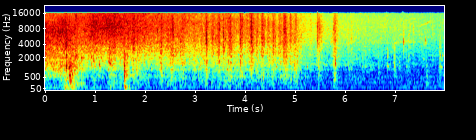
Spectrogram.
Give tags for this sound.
cooking french-fries fried kitchen oil potatoes

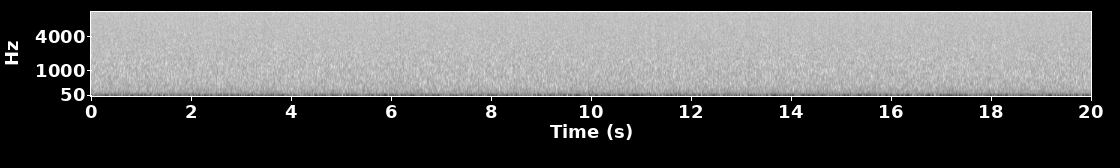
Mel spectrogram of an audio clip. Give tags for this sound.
novation noise nova

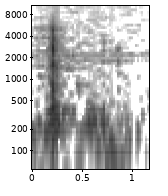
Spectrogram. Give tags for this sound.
clack impact thud thump

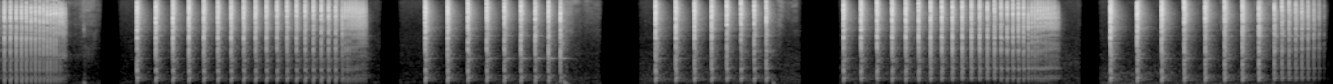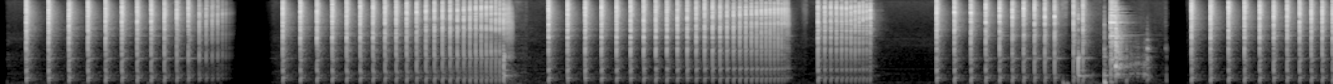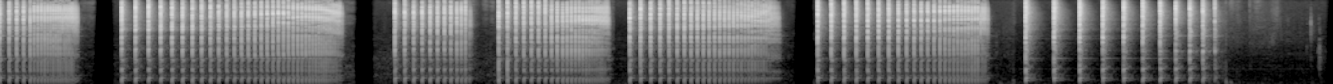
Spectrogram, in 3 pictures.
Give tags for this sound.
bouncing marbles glassmarbles

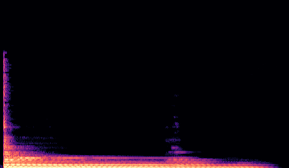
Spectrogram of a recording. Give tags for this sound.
acoustic-guitar guitar single-note yamaha

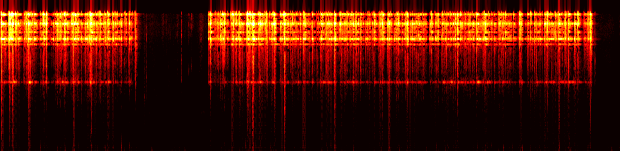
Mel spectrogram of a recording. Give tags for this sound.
Mysounds LaPoterie Rennes France Keys

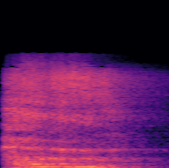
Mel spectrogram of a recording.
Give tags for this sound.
evil monster aou horror roar

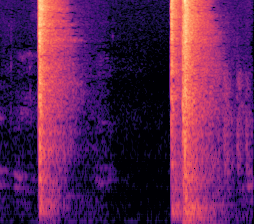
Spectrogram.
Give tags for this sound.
cerrar puerta close open abrir door

